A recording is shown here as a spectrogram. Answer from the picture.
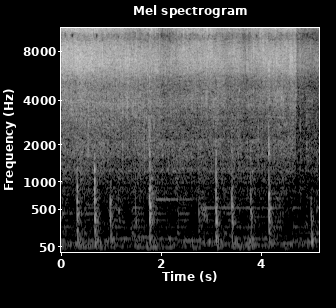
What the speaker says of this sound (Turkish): Şimdi soğanları kavuruyoruz güzelce.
